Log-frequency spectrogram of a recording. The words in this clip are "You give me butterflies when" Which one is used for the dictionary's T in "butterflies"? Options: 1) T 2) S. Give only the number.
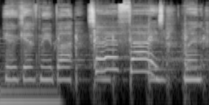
2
